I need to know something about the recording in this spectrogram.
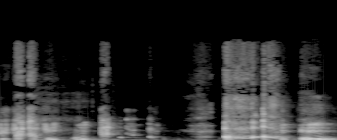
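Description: A loud fit of coughing: a quick cluster of short hacking bursts, a brief pause, then two heavier, throaty coughs. No one speaks.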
